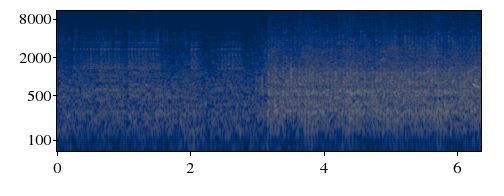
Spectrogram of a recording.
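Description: Recovery truck's diesel engine running with a rhythmic mechanical clatter. It gets louder and fuller about three seconds in.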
